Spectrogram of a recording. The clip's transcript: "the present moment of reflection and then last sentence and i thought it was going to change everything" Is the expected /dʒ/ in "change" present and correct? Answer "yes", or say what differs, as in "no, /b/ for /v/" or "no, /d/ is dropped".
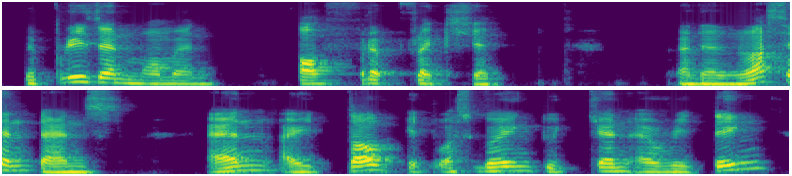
no, /dʒ/ is dropped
